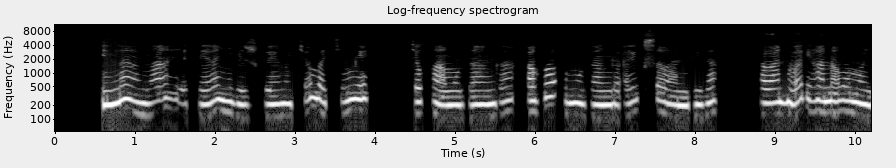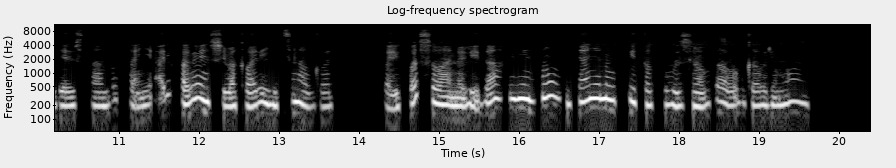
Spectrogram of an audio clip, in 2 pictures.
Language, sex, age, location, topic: Kinyarwanda, female, 18-24, Kigali, health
